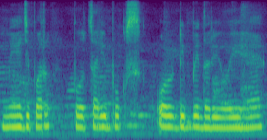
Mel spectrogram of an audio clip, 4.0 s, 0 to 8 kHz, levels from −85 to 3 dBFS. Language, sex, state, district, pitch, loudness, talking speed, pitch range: Hindi, female, Uttar Pradesh, Shamli, 195 Hz, -15 LUFS, 150 wpm, 190-195 Hz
